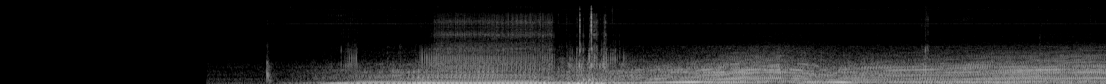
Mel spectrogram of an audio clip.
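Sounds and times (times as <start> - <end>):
car engine accelerating: 3.0 - 11.0.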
